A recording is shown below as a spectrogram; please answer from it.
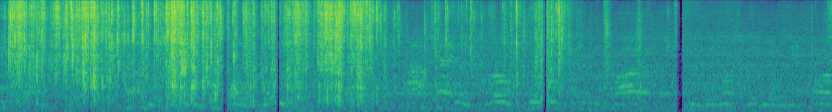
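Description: Plastic wrapping of a trading-card mini box being crinkled, crushed and torn off, a dense run of crackles for about four seconds, then quieter rustling as the cards are slid out and handled.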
